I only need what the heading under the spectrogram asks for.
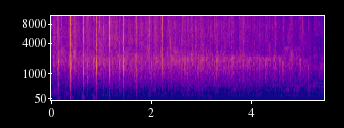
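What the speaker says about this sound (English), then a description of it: "Please, big round of applause for Ravi" An audience claps for Ravi Kuparaj of Philips Connected Sensing Venture at the Philips 2017 Wearables Challenge event, starting with a few sharp, loud close claps, then settling into a softer, steady round of applause.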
